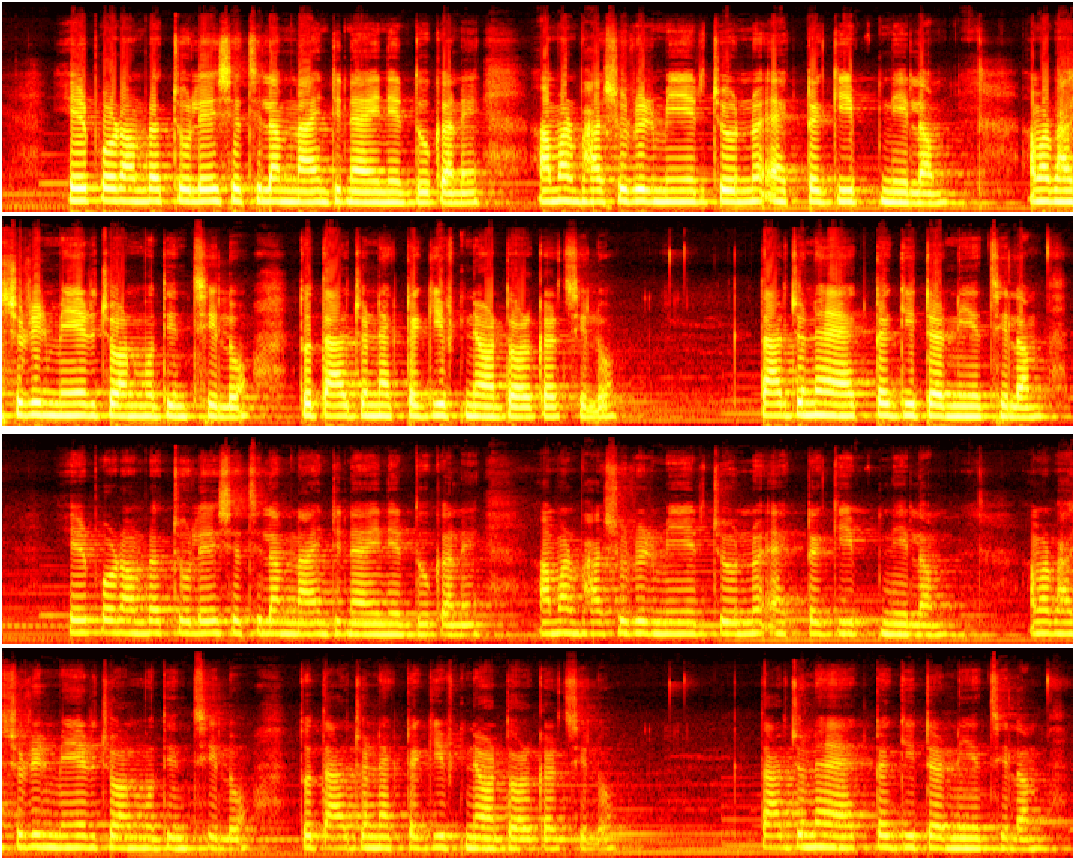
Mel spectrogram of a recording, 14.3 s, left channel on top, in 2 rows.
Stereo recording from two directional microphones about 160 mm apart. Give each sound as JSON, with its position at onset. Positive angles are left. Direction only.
{"t": 0.4, "sound": "a woman's voice", "side_deg": 35}
{"t": 12.2, "sound": "a woman's voice", "side_deg": 35}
